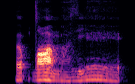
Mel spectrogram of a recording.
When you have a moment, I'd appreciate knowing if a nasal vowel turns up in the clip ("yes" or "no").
no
